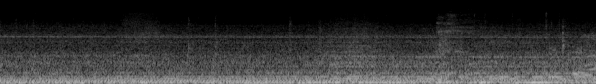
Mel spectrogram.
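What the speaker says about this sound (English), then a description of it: "You're going to definitely hear an exhaust note that sounds different to you when you get up by these buildings up here." An MCI bus with an upgraded Detroit Diesel 6V71 engine climbs a hill near buildings, its exhaust a steady close low rumble that barely changes throughout.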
